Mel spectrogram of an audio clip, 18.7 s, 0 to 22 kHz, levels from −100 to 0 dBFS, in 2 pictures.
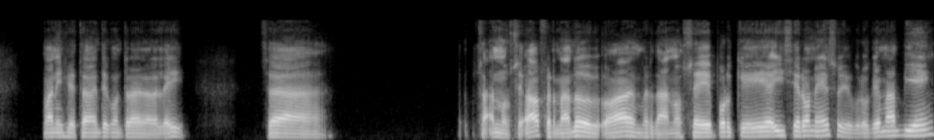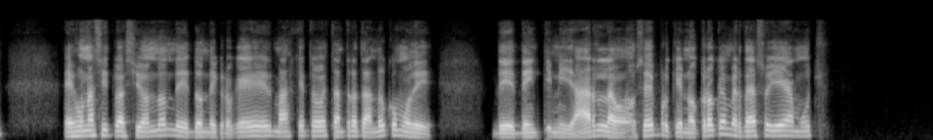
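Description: Short concealed packet loss hits this speech recording at 5.07 to 5.15 s (two back-to-back 20 ms holes) and at 11.51 s, where the receiver extends the preceding sound to cover missing audio, leaving brief smears. Repeated packet loss (robotic sound) runs from 14.71 to 15.64 s: five gaps, the longest 55 ms, about 140 ms missing in total, each patched in turn, giving choppy speech with pieces missing.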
